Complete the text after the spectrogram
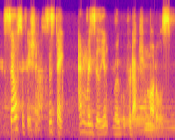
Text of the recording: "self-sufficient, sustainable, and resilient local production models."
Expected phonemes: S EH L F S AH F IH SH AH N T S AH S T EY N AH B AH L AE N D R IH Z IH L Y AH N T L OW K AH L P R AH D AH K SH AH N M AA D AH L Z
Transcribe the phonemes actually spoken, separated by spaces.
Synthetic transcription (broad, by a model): S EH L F S AH F IH SH AH N T S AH S T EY AH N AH N R IH Z IH L Y AH N T L OW K AH L P R AH D AH K SH AH N M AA D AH L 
